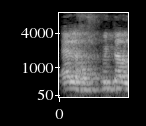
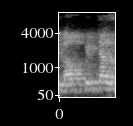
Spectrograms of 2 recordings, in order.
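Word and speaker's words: L'Hôpital: इसको आप अगर बोलचाल के भाषा में बोल दें फ्लो में, तो इसको एल हॉस्पिटल रूल बोल देते थे, एक्चुअली में date is लॉपिटल rule, एल silent हो जाता है, ठीक है, यहाँ पे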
